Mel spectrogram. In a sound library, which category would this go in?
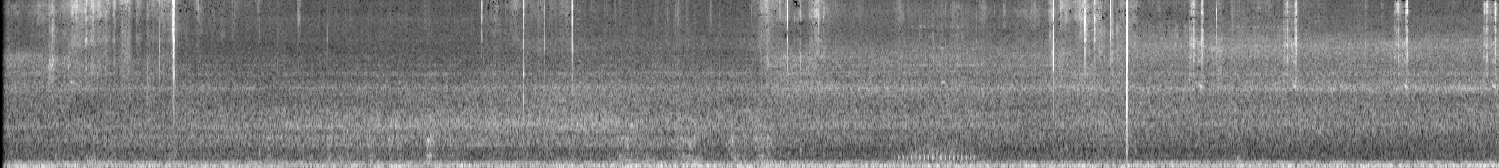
Soundscapes > Indoors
